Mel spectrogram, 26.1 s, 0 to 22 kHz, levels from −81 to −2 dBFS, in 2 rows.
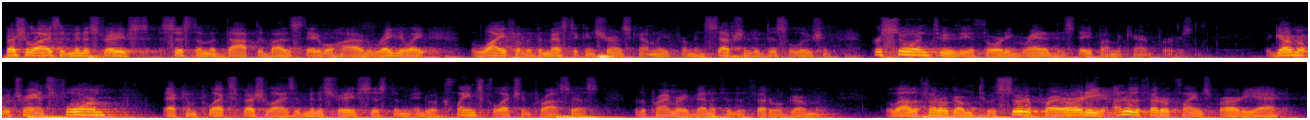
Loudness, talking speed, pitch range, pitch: -25 LUFS, 160 wpm, 110-135 Hz, 120 Hz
